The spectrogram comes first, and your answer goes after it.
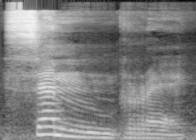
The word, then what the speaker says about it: Sempre: Next word, Sempre. Open E, double M, and then a rolled R.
